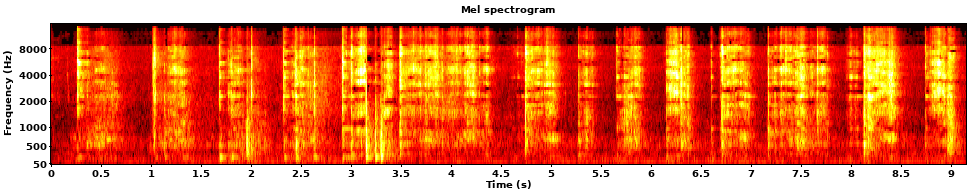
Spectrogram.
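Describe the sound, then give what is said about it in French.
Stirring a mixture of sugar in a bowl with a utensil, many rhythmic scraping and clinking strokes in quick succession, moderately loud, with brief pauses between bursts. “Est-ce que tu veux mélanger? Oui. On essaye d'avoir un mélange homogène.”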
